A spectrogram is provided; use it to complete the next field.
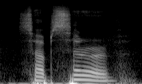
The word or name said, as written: subserve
